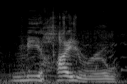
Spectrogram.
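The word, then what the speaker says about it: ミハイル: So, it's not pronounced Michael according to the katakana here. It's Mihairu. So it's Michael?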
